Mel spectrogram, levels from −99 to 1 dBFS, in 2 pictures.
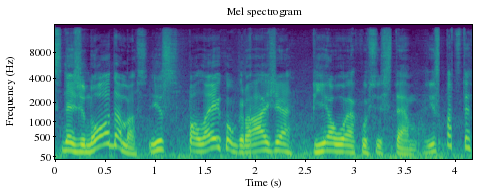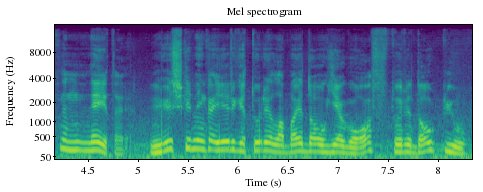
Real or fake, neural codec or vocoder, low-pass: fake; codec, 44.1 kHz, 7.8 kbps, Pupu-Codec; 14.4 kHz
